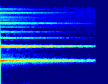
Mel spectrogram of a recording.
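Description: Electronic chime of a news outro logo: one bell-like tone ringing out and fading steadily away, dying out just before the end.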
